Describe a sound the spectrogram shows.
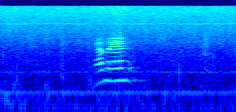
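A man briefly speaks up nearby.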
